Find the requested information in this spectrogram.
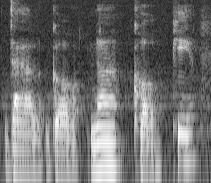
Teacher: They don't have the F sound in their alphabet, so they utilize the P sound typically to represent an F.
